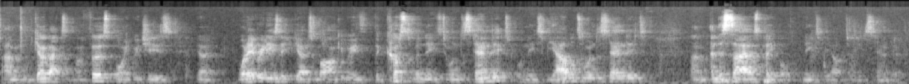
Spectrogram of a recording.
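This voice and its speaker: In a room with audible echo and noticeable background noise, a man talks at medium pitch and a fairly quick pace with ordinary pitch variation. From England. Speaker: tech company executive. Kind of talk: conference talk. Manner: halting, many fillers.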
